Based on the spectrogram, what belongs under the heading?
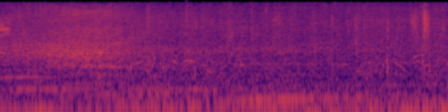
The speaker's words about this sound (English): It's pouring out. Did you bring an umbrella?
